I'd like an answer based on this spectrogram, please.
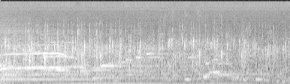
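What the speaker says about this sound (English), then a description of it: "Please give him a big round of applause." Applause from a school ceremony audience greets a prize winner, a steady wash of clapping heard at moderate distance with faint voices mixed underneath.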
